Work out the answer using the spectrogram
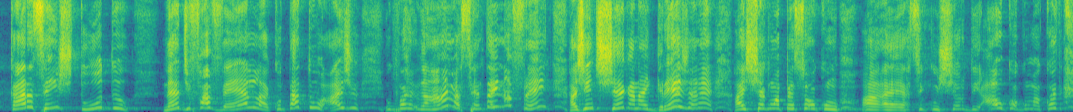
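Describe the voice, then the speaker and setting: High-voiced Brazilian woman preaching in a church. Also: in a large hall. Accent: Brazilian Portuguese, Rio de Janeiro. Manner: animated storytelling, acts out quoted voices, frequent "né?" and "amém?". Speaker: guest missionary speaker. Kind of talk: testimony sermon. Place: church sanctuary.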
